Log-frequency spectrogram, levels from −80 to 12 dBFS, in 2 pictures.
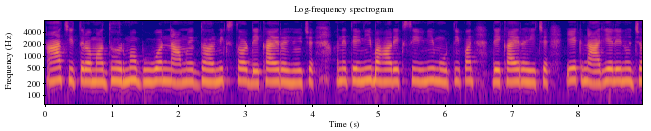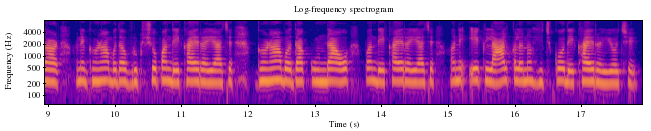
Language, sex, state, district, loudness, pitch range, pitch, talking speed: Gujarati, female, Gujarat, Valsad, -19 LUFS, 220-235 Hz, 230 Hz, 165 wpm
